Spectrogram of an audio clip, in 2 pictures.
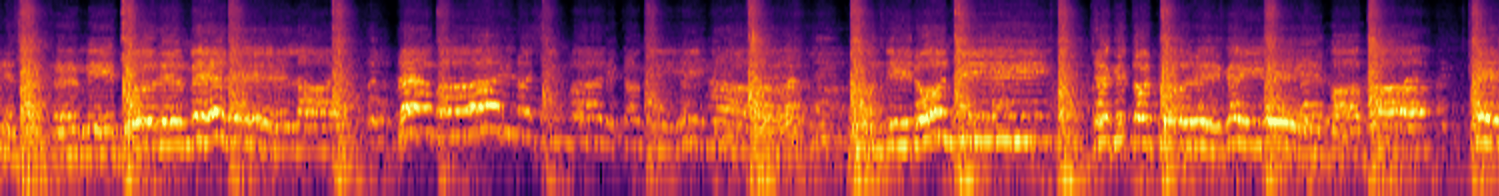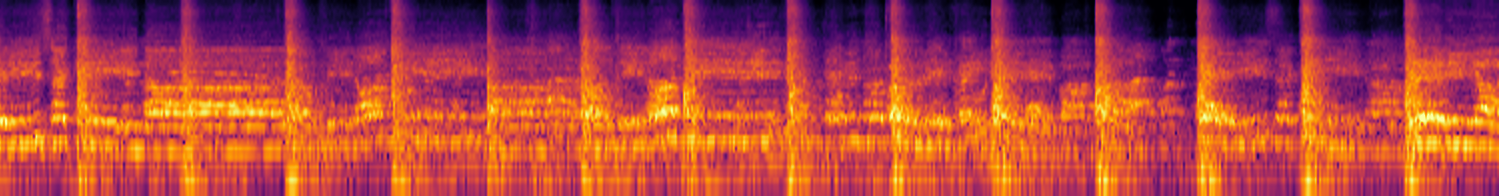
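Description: Crowd of men chanting a noha in unison, with sharp slaps of matam (hands beating on chests) keeping a steady beat about once a second.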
